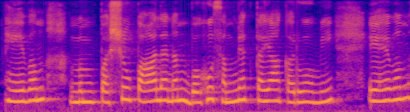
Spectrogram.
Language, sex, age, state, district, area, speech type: Sanskrit, female, 18-30, Karnataka, Chikkamagaluru, rural, spontaneous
